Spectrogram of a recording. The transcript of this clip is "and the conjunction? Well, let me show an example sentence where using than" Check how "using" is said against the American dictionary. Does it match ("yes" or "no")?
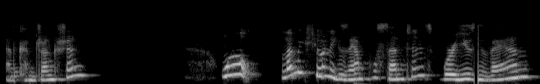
yes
